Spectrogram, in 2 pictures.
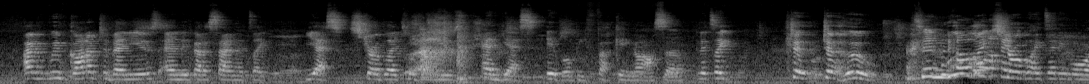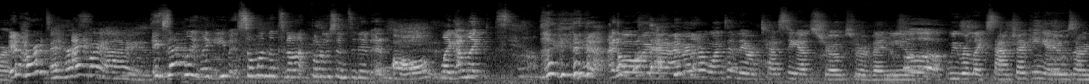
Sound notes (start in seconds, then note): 16.1 laughing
